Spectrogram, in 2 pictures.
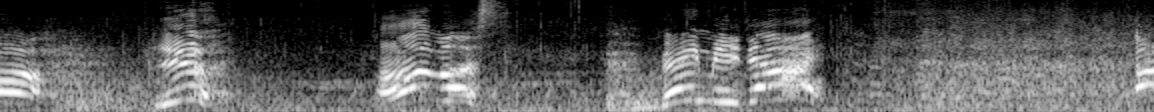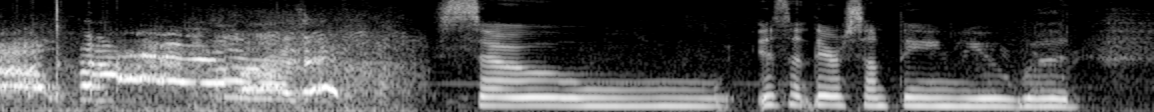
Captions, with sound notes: You... almost... made me die! [screaming] So, isn't there something you would...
